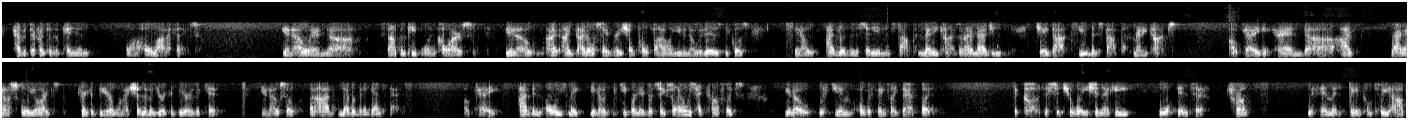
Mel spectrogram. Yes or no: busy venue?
no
